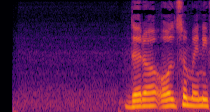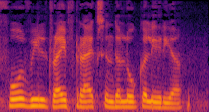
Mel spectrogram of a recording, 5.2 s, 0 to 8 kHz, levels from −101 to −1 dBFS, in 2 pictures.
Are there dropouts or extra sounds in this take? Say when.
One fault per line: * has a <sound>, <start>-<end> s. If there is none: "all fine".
all fine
